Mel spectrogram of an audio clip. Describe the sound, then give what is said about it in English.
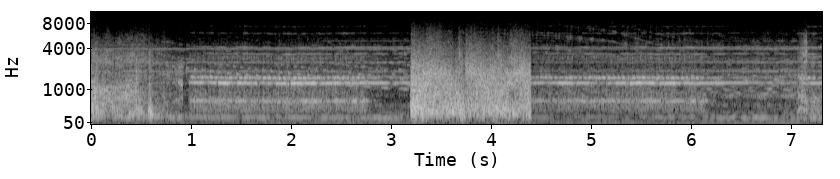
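A telephone rings with a sustained, bright bell tone, broken midway by a loud burst of rushing noise, then ringing again until the end. No one speaks. “Don't answer the phone.”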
